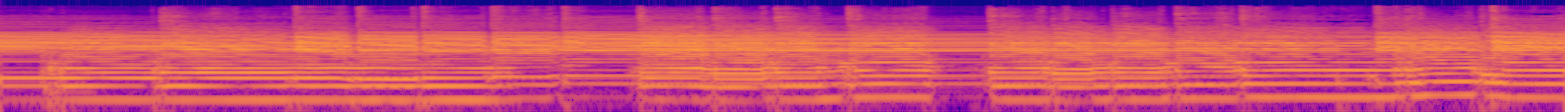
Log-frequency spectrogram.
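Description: A distorted electric guitar plays a C with sustained chords in a thick, buzzing tone, shifting between a few voicings with brief re-strums, loud with no voices.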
